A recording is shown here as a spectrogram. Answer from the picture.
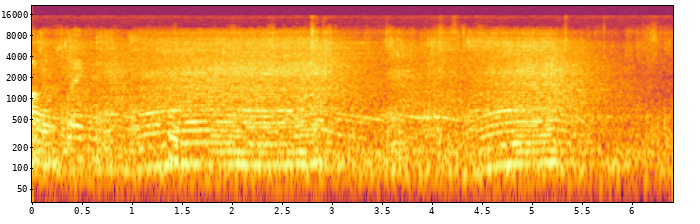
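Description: Faint human voices talking in the background, in two stretches, over a steady low hum.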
